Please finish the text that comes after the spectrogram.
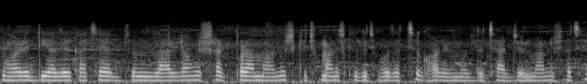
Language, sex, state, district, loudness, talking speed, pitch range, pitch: Bengali, female, West Bengal, Paschim Medinipur, -22 LUFS, 185 wpm, 180-195 Hz, 185 Hz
